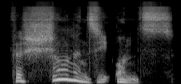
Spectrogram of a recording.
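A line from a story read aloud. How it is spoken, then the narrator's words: Hissing. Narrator (German): zischte Yorksley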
